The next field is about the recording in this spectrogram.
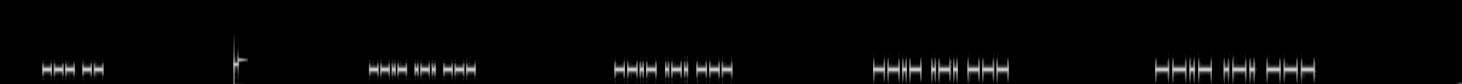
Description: Morse code, heard as a keyed tone, about 37 wpm, 700 Hz. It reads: OM QRO QRO QRO QRO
